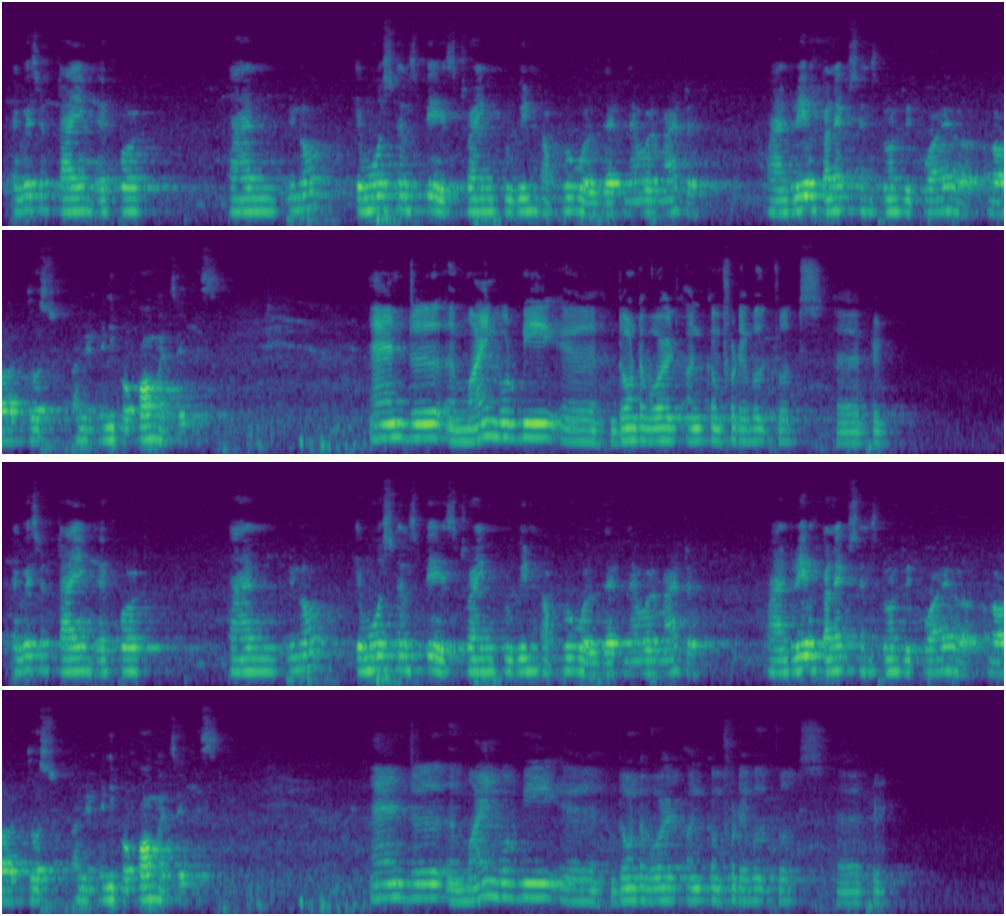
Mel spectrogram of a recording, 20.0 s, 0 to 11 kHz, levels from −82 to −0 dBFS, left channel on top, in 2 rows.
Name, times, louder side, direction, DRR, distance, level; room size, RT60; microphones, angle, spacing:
voice 1, 0.1-1.4 2.3-3.2 3.5-7.0 7.7-8.5 8.8-10.5 10.7-11.9, right 1 dB, 10° right, 8 dB, 0.5 m, -27 dB
voice 2, 12.6-13.0 13.7-18.9, left 4 dB, 45° left, 11 dB, 0.5 m, -28 dB
20.5 x 9.2 x 3.3 m, 1.4 s
head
